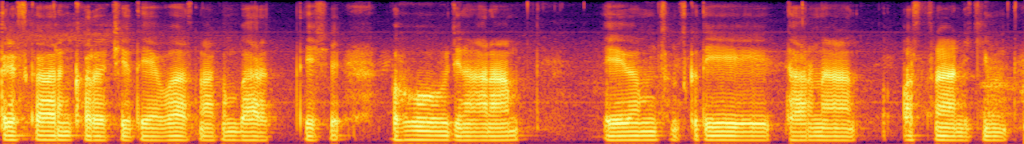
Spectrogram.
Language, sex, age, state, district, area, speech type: Sanskrit, male, 18-30, Telangana, Karimnagar, urban, spontaneous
